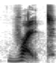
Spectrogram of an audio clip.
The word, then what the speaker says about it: right: 자, 첫 번째는 우리 방금 했던 light, right. 둘 차이의 발음기호를 보면은 일단 나머지는 다 똑같아요. 그런데 뭐만 달라요? 앞에 있는 L, 앞에 있는 R. 이 자음만 다릅니다.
